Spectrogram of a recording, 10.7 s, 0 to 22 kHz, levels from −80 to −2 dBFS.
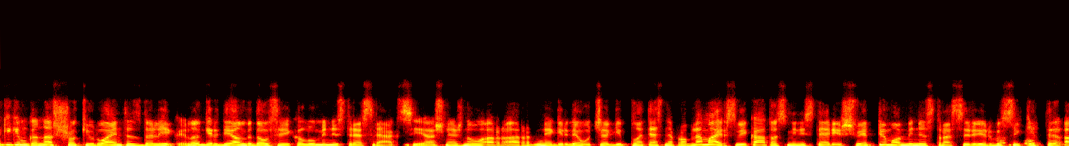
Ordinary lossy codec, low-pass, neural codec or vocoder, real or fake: Opus, 16 kbps; 7.2 kHz; codec, 16 kHz, 2 kbps, X-Codec, WavLM features, trained on Multilingual LibriSpeech; fake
